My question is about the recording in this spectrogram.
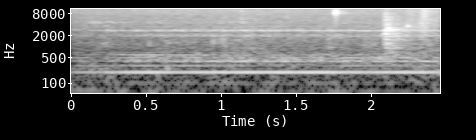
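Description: A faint, steady hum of constant pitch that starts abruptly, with a thin high whine above it.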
